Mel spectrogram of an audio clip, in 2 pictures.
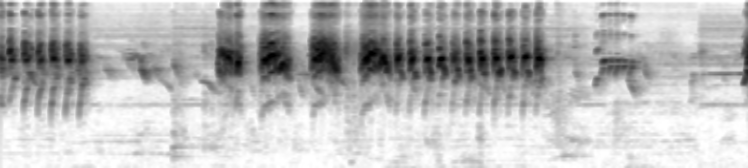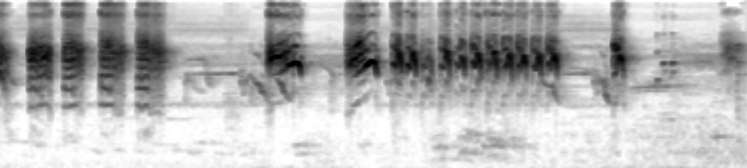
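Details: Javan kingfisher lure call to make others respond and get agitated; loud, high, chattering bursts of rapid repeated notes, several series separated by short pauses, with faint background noise.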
